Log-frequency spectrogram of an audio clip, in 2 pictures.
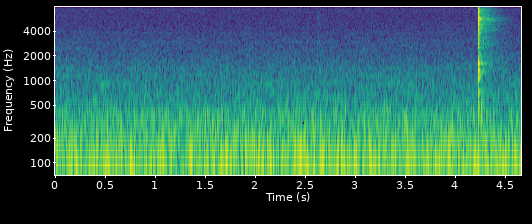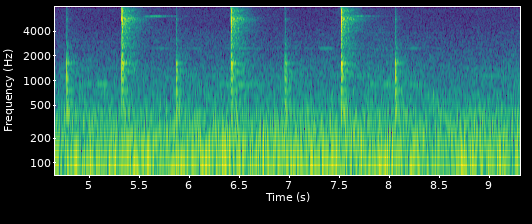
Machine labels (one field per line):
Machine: valve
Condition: normal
